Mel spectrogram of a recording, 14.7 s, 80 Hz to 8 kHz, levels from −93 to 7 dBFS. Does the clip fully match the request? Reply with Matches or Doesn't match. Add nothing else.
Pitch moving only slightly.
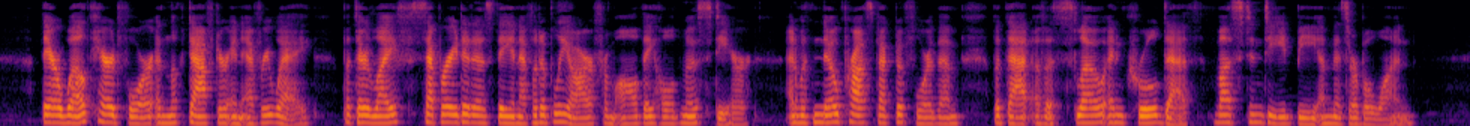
Matches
